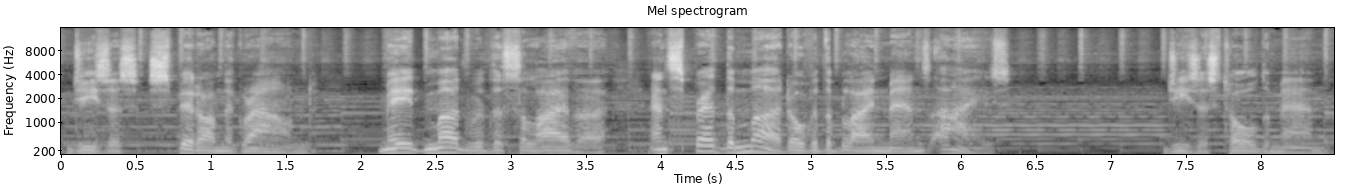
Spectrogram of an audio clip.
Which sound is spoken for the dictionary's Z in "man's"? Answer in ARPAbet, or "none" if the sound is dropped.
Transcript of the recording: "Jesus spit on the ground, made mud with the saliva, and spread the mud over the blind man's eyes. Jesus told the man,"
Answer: Z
